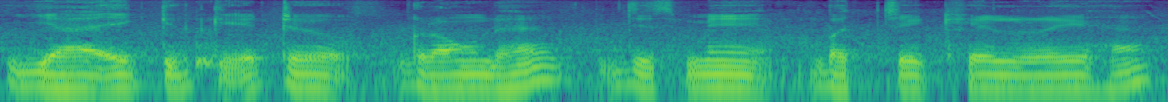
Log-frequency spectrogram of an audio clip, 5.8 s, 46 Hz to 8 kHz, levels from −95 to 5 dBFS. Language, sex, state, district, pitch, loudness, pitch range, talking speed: Hindi, male, Uttar Pradesh, Saharanpur, 95 Hz, -17 LUFS, 90-105 Hz, 105 wpm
